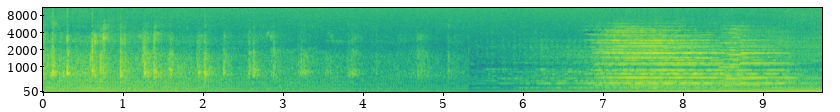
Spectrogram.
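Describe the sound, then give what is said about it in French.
A steady, even clip-clop of horse hooves trots along over a low musical drone for several seconds, then fades as swelling music takes over. The horse, taken from a stable, carries a body on its back as riders leave an inn. “Ils sont allés chercher le cheval à l'écurie, ont mis le corps dessus et sont partis.”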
